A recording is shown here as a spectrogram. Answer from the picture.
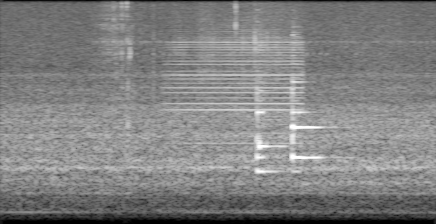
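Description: Two quick chime notes about half a second apart, each ringing briefly and fading, over a faint steady background hum.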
